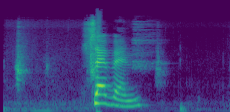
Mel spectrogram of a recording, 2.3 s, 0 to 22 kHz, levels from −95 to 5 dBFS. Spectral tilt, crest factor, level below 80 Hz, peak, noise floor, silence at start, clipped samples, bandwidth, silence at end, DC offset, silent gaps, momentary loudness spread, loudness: -1.5 dB/octave; 22 dB; -58 dBFS; -2 dBFS; -52 dBFS; 0.15 s; under 0.1%; 13 kHz; 0.7 s; under 0.1%; none; 20 LU; -18 LUFS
